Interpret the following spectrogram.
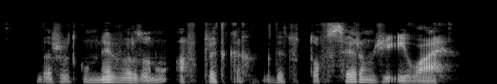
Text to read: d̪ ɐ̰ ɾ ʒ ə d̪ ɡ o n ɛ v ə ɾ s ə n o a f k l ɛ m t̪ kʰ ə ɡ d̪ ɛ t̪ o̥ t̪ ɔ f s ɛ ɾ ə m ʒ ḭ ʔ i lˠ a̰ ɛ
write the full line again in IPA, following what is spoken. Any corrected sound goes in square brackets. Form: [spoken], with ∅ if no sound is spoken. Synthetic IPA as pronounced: d̪ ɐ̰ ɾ ʒ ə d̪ ɡ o n ɛ v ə ɾ [z] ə n o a f k l ɛ [∅] t̪ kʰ ə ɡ d̪ ɛ t̪ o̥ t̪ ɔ f s ɛ ɾ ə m ʒ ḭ ʔ i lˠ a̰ ɛ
